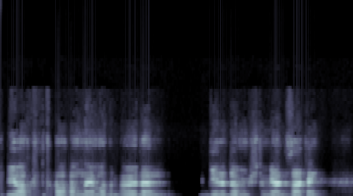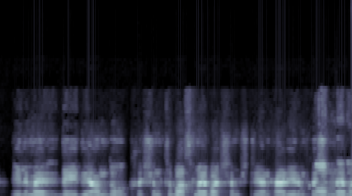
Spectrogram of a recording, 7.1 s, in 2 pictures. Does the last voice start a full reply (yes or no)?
yes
